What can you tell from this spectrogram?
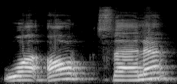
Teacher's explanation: را کو موٹا کریں گے سین میں سٹی پیدا کریں گے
